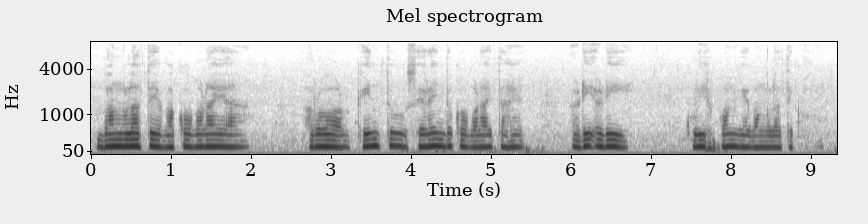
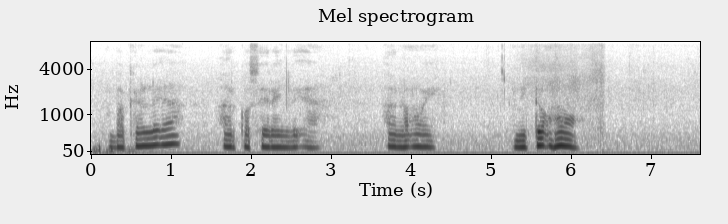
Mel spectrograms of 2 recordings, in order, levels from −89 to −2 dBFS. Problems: none marked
